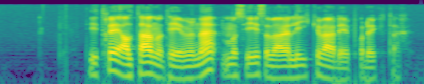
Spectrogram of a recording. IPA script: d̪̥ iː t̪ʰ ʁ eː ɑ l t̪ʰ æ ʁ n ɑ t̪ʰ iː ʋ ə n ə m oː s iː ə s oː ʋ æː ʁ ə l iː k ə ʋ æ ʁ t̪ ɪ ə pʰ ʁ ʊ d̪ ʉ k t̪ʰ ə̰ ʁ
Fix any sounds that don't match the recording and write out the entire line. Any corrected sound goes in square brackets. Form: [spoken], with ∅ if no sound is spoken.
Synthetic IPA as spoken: d̪̥ iː t̪ʰ ʁ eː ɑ l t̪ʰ æ ʁ n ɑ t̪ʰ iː ʋ ə n ə m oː s iː ə s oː ʋ æː ʁ ə l iː k ə ʋ æ ʁ [d̪] ɪ ə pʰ ʁ ʊ d̪ ʉ k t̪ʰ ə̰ ʁ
